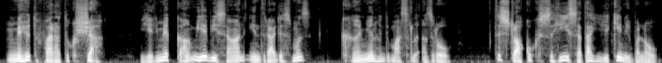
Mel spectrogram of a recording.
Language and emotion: Kashmiri, happy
